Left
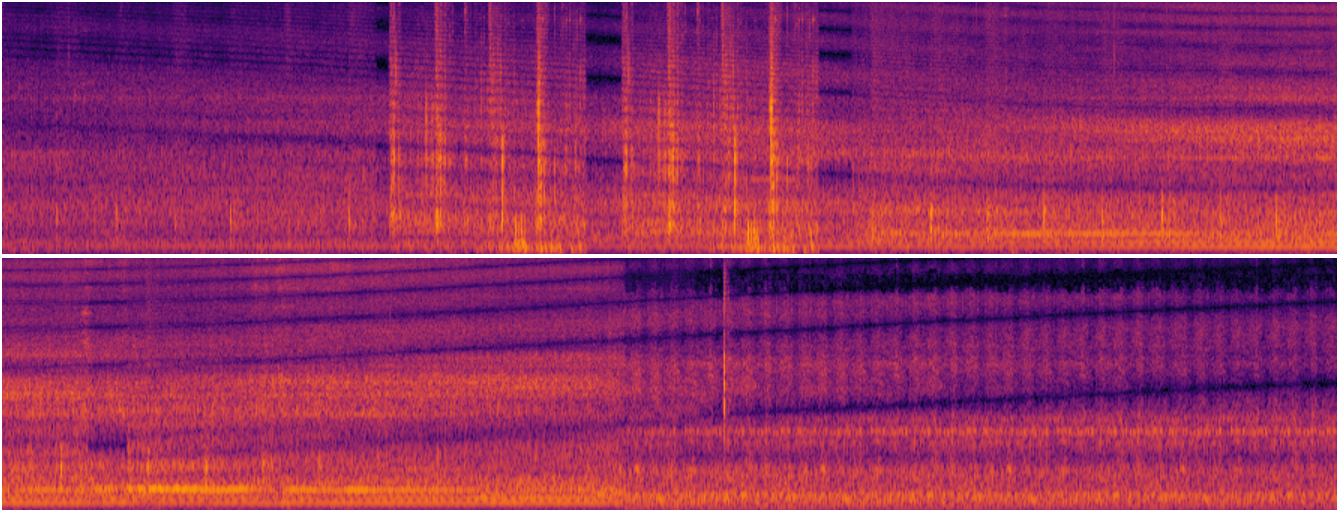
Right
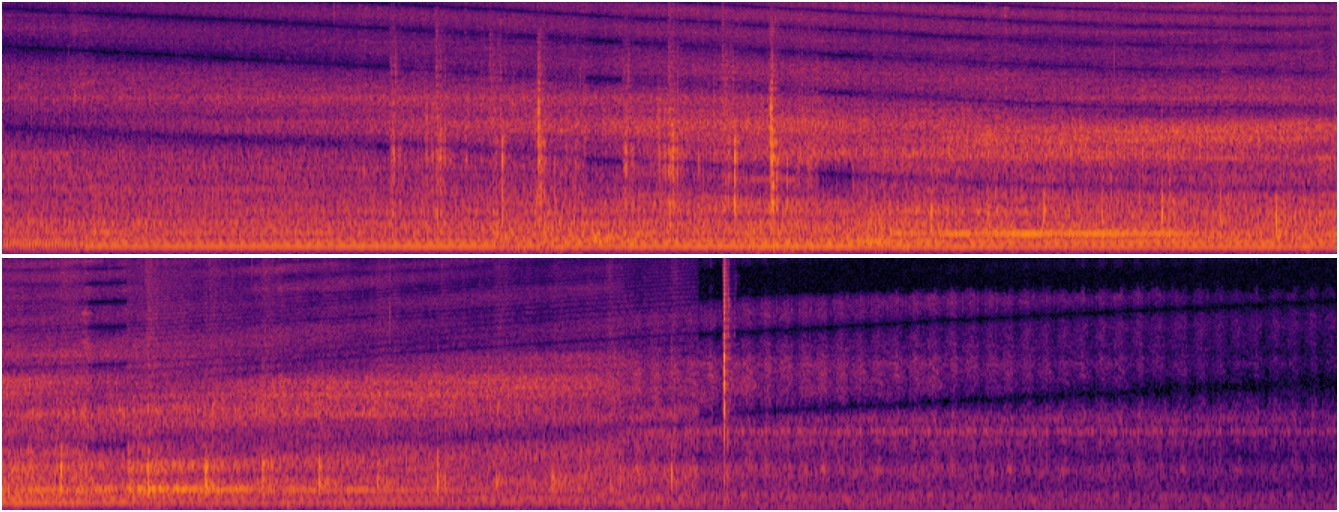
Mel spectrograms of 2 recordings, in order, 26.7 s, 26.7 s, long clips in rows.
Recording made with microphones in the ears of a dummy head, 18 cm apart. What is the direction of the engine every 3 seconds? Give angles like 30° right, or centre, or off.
50° right, 50° right, 30° right, 20° right, 10° left, 40° left, 50° left, 60° left, 70° left.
